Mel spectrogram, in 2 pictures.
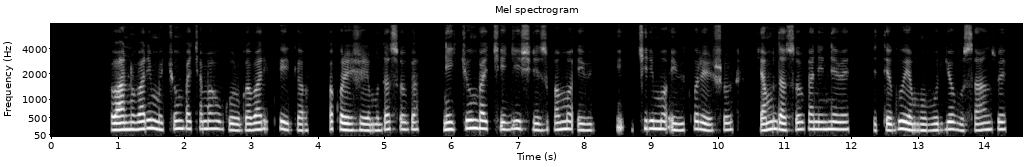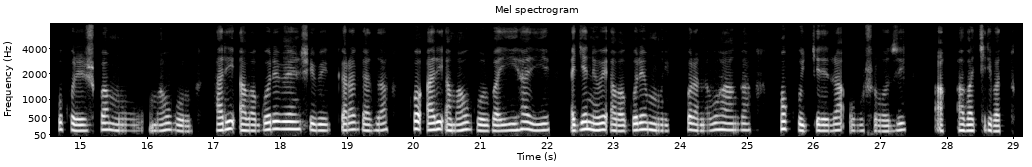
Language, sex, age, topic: Kinyarwanda, female, 25-35, education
